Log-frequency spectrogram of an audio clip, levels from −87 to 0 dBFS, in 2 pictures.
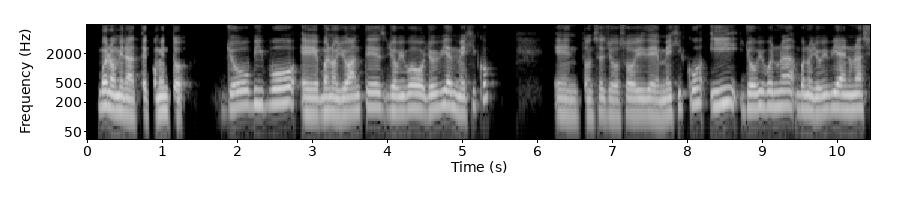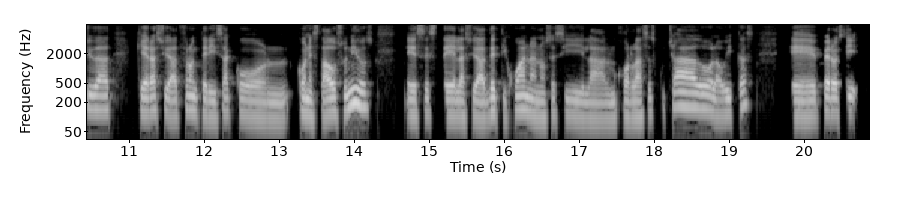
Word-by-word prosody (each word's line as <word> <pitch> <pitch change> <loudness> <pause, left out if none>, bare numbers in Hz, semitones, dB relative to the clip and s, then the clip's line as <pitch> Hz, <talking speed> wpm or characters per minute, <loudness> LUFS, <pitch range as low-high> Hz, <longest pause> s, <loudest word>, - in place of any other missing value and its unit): Bueno, 165 -4 +6
mira, 120 -6 +3
te 125 - +1
comento. 135 - +1 0.4
Yo 160 +5 0
vivo, 190 +3 +1
eh, 125 -1 +2
bueno, 135 0 +2
yo 130 +2 +3
antes 155 +3 0
yo 140 0 +1
vivo 150 +1 +3
yo 140 +3 +1
vivía 175 +3 +3
en 160 -3 +2
México. 180 - -4 0.7
Entonces, 120 0 -5
yo 115 -1 -3
soy 120 0 0
de 120 -1 0
México 155 - -2
y 180 -2 -1
yo 155 0 +3
vivo 170 +1 +1
en 165 - 0
una, 175 0 +1
bueno, 145 -1 +1
yo 130 0 +1
vivía 150 +2 +2
en 145 0 +2
una 150 +1 +2
ciudad 140 -2 0 0.3
que 130 - 0
era 130 +2 +4
ciudad 125 -5 -1
fronteriza 125 -3 -3
con 105 -3 -3
con 125 -2 +1
Estados 120 +4 +1
Unidos. 165 +1 +2 0.4
Es, 115 0 -2
este, 115 -1 -1
la 110 -1 +1
ciudad 110 -2 +1
de 130 +3 +1
Tijuana. 130 +2 0
No 105 -1 -4
sé 120 +2 -10
si 110 -3 -6
la 100 -1 -3
a - - -6
lo 100 - -7
mejor 105 +2 -4
la 110 - +1
has 110 - -10
escuchado 160 +3 +1
o 140 - +1
la 115 - -1
ubicas. 140 +10 -5 0.5
Eh, 110 0 0
pero 125 -1 +5
sí, 130 -1 -5
130 Hz, 180 wpm, -25 LUFS, 115-155 Hz, 0.7 s, Bueno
